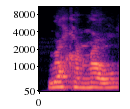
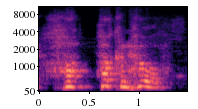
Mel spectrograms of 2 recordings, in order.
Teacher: speakers often change the initial r into an h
